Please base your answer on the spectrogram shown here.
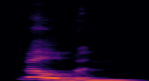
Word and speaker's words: Melbourne: swallowing our vowels so even though it's spelled Melbourne we say Melbourne so we sort of swallow about three three uh letters there um in our lives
